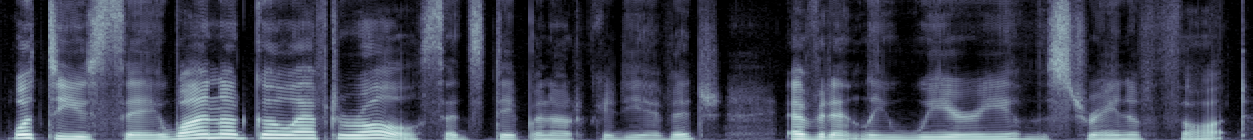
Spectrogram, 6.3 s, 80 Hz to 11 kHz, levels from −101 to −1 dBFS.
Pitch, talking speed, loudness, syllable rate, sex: 195 Hz, 180 wpm, -20 LUFS, 4.8 syllables/s, female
